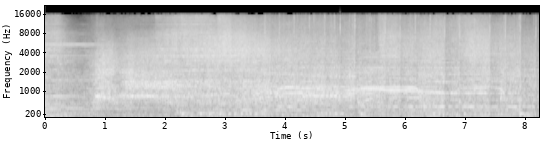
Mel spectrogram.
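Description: Marching band playing on a field, with a crowd cheering that swells up suddenly about a second in.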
